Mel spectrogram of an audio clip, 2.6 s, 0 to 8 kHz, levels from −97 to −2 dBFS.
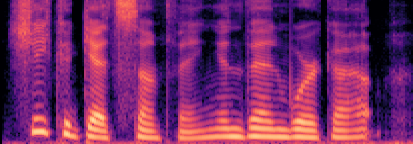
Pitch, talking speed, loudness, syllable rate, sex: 165 Hz, 185 wpm, -18 LUFS, 4.4 syllables/s, female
